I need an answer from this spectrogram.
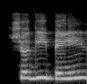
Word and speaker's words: Shuggie Bain: And how do you spell it? The one I just had, Yeah. Shuggie Bain, is Shuggie, Bain, Bain.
